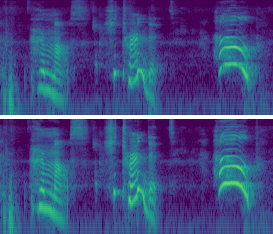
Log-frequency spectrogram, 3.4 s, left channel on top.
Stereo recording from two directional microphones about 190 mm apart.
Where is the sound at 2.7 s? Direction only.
55° right (ahead or behind).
